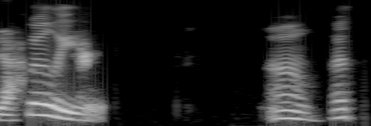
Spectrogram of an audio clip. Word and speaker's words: Quileute: Quileute. Oh, that's not exactly how they go. If you pronounce it, that's not how you say it.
